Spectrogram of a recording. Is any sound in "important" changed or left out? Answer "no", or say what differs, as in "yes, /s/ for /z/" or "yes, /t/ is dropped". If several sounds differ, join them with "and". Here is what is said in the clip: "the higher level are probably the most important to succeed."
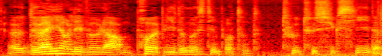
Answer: yes, /m/ is dropped and /n/ is dropped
